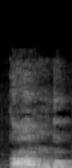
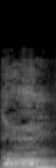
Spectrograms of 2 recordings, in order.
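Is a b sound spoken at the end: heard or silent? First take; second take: heard; silent. First: A b sound is heard at the end. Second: No b sound is heard at the end. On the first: The speaker calls it wrong. "M के बाद बी silent होगा" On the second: The speaker calls it right. "काम पढ़ा जाएगा"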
